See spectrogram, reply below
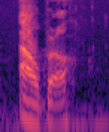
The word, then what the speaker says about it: Albro: We have, is it John Alberry? Am I saying that right? – Albro. – Well, you sound much better than me. – You were closer than most people.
